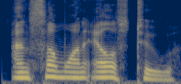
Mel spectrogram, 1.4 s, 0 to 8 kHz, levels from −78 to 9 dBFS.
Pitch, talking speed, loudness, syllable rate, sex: 140 Hz, 220 wpm, -16 LUFS, 6.0 syllables/s, male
